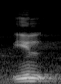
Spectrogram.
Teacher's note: மேல்வாய் நாக்கின் ஓரங்கள் தடித்து தடுவதால் பிறக்கின்ற எழுத்துக்கள்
